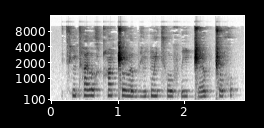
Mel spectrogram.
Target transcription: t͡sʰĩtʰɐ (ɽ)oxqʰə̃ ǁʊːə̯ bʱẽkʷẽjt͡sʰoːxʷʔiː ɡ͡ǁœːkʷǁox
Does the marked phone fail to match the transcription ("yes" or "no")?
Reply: yes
